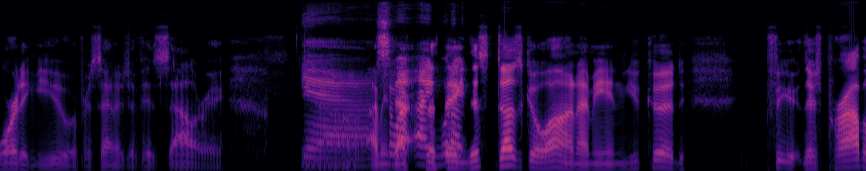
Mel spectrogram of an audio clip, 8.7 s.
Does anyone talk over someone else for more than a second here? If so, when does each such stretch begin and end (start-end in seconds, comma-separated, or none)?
3.0-4.7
